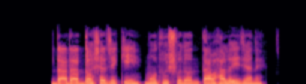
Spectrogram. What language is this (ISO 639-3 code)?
ben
